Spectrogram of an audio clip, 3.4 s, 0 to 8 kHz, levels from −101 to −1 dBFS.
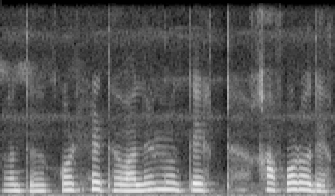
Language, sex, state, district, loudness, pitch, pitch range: Bengali, female, Assam, Hailakandi, -14 LUFS, 260 Hz, 245-280 Hz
